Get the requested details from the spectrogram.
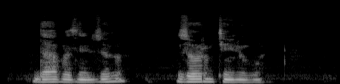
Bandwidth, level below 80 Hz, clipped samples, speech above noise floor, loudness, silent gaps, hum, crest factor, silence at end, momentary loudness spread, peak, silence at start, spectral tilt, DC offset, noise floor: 10.5 kHz; -70 dBFS; under 0.1%; 35 dB; -30 LUFS; none; none; 20 dB; 0.75 s; 13 LU; -12 dBFS; 0.35 s; -6.5 dB/octave; under 0.1%; -63 dBFS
